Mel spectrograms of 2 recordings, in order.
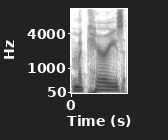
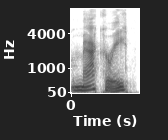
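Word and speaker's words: Makary: name of dr marty mccary's book wrong it's the price we pay not whatever i said but i also mispronounced his name it is mccary not macri and for clarity in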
